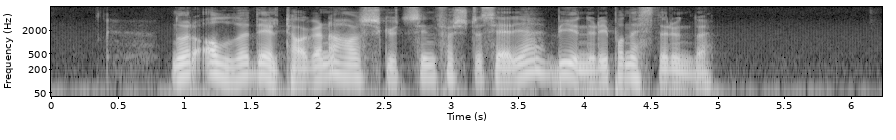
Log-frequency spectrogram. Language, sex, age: Norwegian, male, 50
